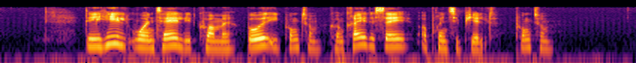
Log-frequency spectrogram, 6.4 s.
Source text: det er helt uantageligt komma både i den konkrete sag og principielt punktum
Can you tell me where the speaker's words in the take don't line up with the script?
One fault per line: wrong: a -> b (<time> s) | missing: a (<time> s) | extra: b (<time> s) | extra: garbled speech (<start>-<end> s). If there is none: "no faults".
wrong: den -> punktum (2.8 s)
